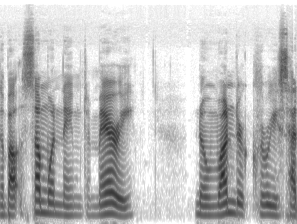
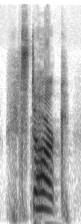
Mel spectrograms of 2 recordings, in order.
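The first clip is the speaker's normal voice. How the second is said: higher, louder frightened yell; 8 semitones higher, 8 dB louder than usual. A narrator's reading. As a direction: yell it into the dark. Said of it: "Chris yelled".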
